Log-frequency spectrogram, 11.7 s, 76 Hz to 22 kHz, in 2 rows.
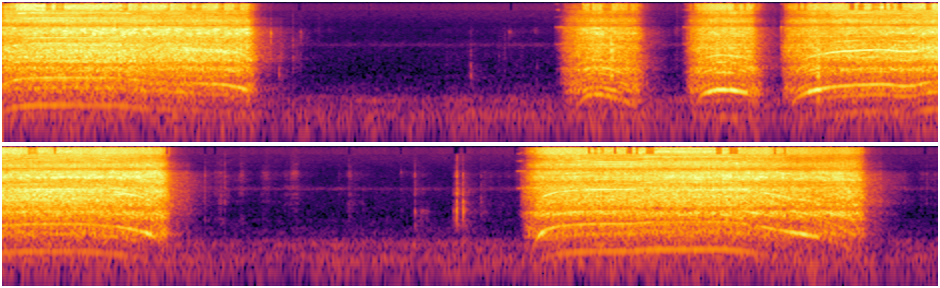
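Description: A cordless RZTK RDE 1220Li drill-driver runs in bursts while driving four screws into its own reassembled housing: a long opening whine, two short blips, a sustained run, then a final long run, close and loud with pauses between.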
